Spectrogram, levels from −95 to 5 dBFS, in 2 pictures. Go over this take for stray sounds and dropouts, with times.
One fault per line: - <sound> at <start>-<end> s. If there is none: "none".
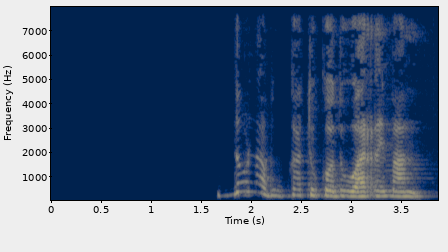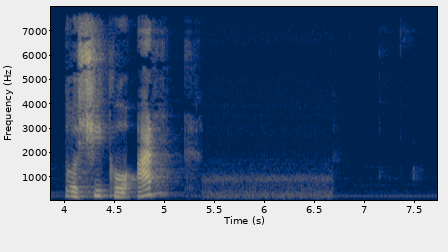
none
